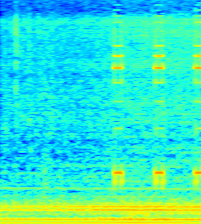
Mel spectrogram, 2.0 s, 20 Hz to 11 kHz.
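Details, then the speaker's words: 2016 Dodge Grand Caravan in reverse, engine idling: rear park assist gives short mid-pitched double beeps about every 0.4 s as it senses a picnic table; service park assist code no longer returns, and the parking sensor system works normally. "no there it is what do you know we fixed it there we go so you can see the code never came back the system works"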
